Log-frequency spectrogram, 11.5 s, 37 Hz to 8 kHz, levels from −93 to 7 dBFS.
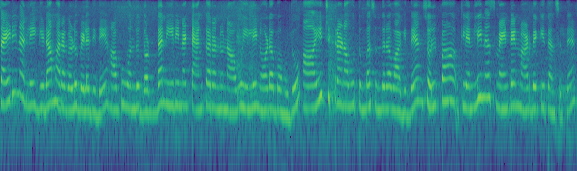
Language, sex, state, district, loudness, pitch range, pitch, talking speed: Kannada, male, Karnataka, Bellary, -18 LUFS, 255-295 Hz, 275 Hz, 120 wpm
